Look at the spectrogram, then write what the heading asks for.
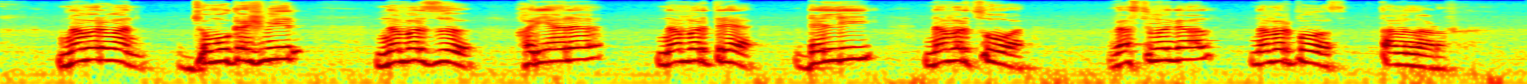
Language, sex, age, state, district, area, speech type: Kashmiri, male, 18-30, Jammu and Kashmir, Shopian, rural, spontaneous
